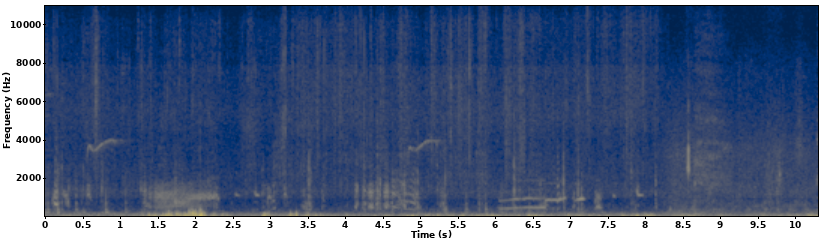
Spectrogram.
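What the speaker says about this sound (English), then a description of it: "So look at those chickens." Chickens in a hoop coop cluck and murmur close by, pecking at an empty water drinker. Soft tapping and scuffling run beneath scattered clucks and a few brief higher calls.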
